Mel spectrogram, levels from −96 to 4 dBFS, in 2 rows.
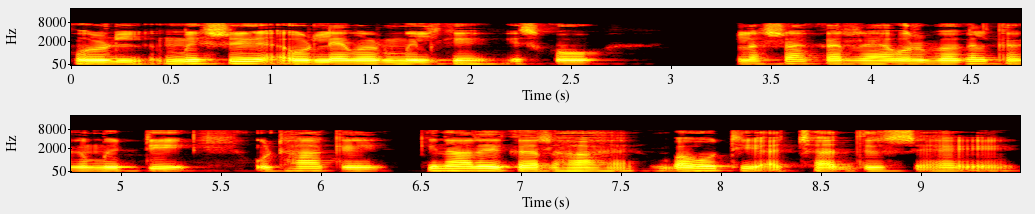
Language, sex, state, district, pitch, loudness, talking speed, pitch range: Hindi, male, Bihar, Jahanabad, 125 Hz, -16 LUFS, 175 wpm, 125-135 Hz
